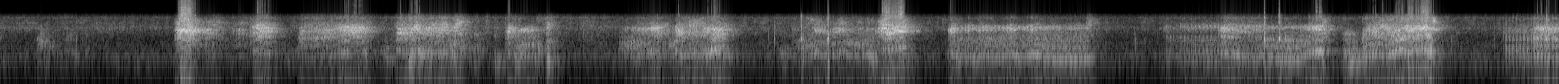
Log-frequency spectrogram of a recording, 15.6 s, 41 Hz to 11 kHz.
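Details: Lulu, a 17-week-old Yorkie puppy, playing tug of war with Jack Russell Eddie; noisy growls run in uneven bursts through the clip, broken by a few sharp higher bark-like yelps and clicks.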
